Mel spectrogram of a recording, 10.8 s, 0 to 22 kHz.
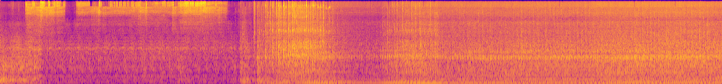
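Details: D5 diesel, foot pumping during a hard start: long cranking with a bit of hiss, then it catches with a surge of revs and settles into a rough idle.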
